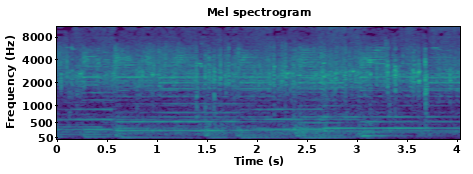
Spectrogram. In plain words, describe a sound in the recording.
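Mules' hooves clop on a dirt road.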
